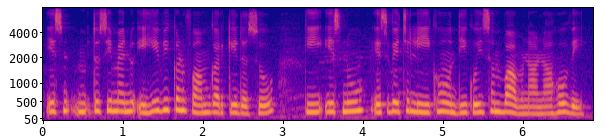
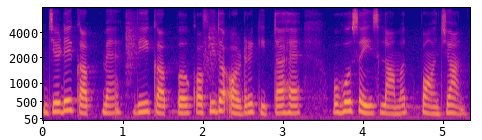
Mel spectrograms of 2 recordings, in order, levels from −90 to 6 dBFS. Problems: background sounds at intervals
